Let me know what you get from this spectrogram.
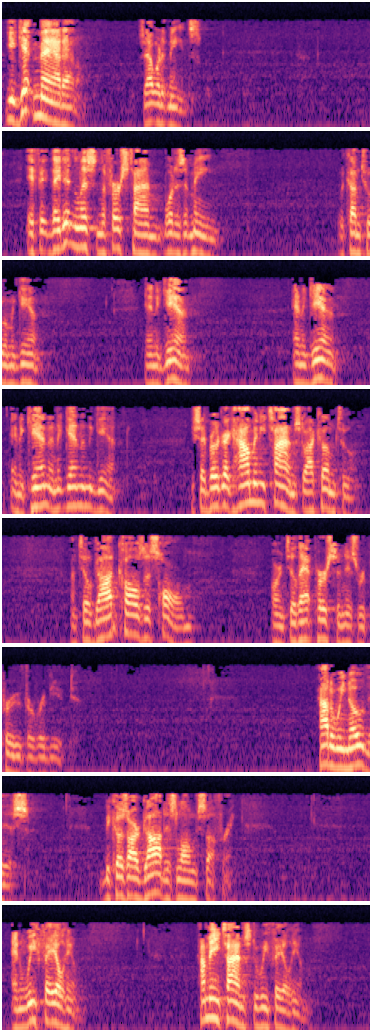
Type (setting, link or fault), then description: setting, large echoing room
